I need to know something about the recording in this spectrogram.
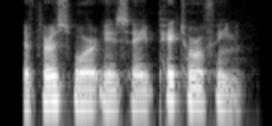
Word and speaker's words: pectoral: The first word is a pectoral fin. Pectoral has 3 syllables and the stress is at the first one.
